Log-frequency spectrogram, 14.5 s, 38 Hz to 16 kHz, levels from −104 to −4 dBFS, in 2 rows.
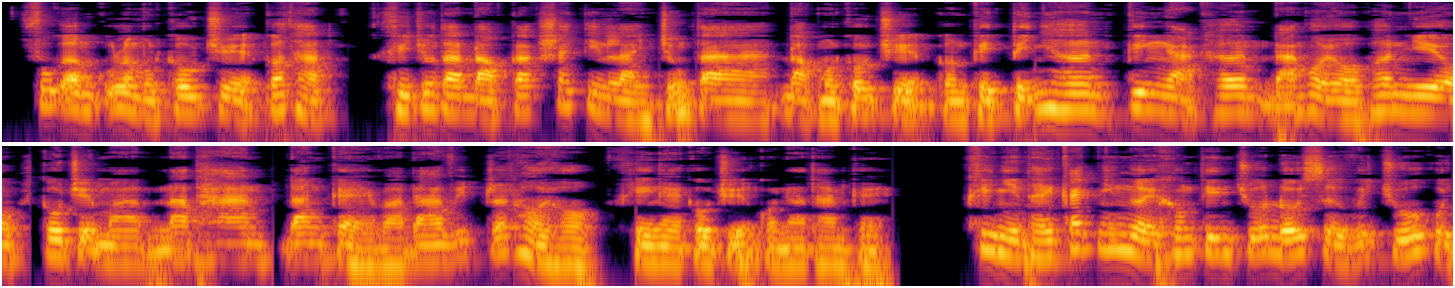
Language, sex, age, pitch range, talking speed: Vietnamese, male, 20-39, 115-150 Hz, 275 wpm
